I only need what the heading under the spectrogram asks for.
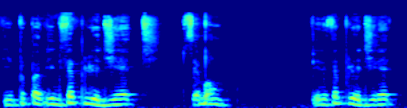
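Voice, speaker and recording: A woman's voice: deep voice, moderate pace, dark tone. Woman taunting in a live rant. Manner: taunting, repeats insults over and over. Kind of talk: mocking live-video rant.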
